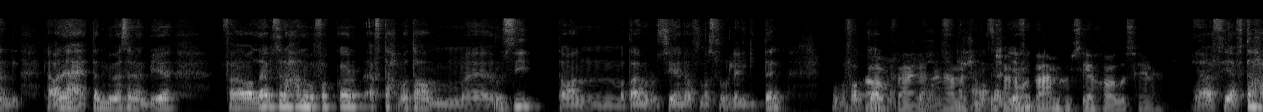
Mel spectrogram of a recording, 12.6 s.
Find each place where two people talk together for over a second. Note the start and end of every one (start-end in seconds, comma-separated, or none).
8.7-10.4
